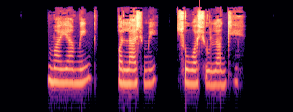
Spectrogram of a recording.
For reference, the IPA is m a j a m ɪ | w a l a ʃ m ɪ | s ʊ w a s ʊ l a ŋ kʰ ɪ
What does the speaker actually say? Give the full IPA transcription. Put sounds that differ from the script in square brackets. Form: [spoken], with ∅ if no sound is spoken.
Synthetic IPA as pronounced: m a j a m ɪ | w a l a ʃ m ɪ | s ʊ w a [ʃ] ʊ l a ŋ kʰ ɪ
